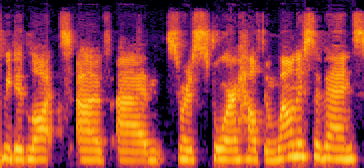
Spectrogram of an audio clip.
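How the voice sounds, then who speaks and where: Her voice is somewhat breathy, at a medium pitch. The woman speaks in a Canadian accent. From Canada. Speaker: dietitian. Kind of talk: podcast interview.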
